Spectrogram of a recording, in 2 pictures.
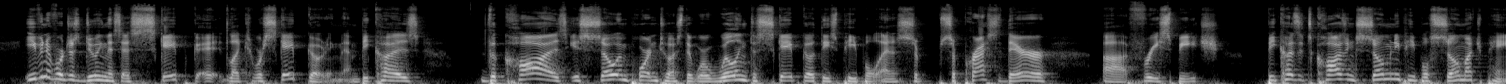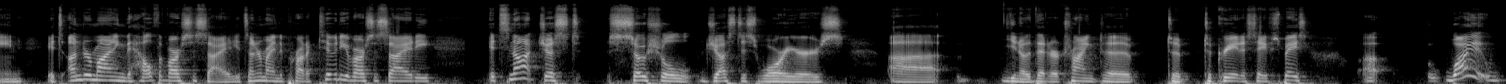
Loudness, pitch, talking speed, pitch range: -21 LUFS, 160 Hz, 155 wpm, 135-185 Hz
